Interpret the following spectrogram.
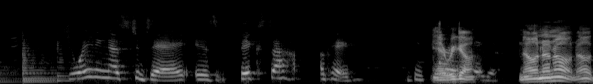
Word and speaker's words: Sahay: Sahay? Yes. I mean, the stumble was hilarious, but it is Sahay, so you had it right. I did, and then I started questioning myself. Sahay.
